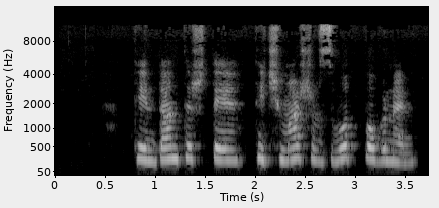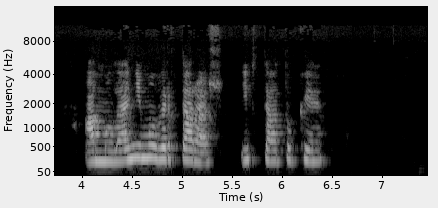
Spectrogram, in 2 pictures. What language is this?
Mari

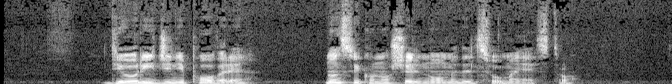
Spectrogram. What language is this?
Italian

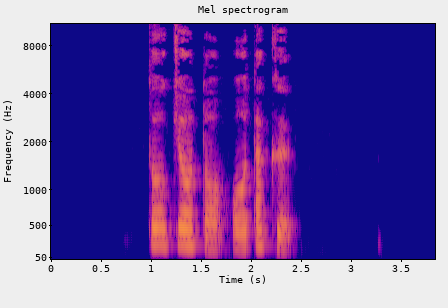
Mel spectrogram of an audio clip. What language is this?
Japanese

